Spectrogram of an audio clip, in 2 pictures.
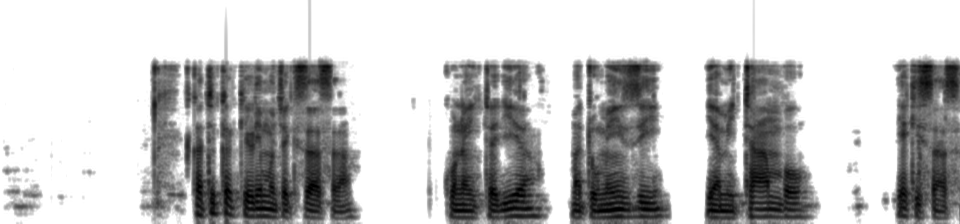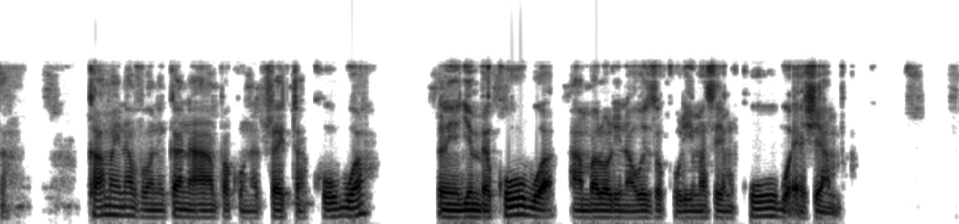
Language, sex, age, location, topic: Swahili, male, 25-35, Dar es Salaam, agriculture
